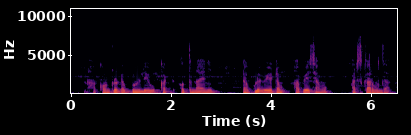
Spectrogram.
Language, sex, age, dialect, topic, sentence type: Telugu, male, 25-30, Central/Coastal, banking, question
